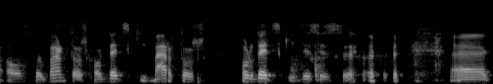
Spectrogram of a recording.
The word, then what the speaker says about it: Bartosz Hordecki: Bartosz Hordecki. This is correct pronunciation in Polish, okay?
